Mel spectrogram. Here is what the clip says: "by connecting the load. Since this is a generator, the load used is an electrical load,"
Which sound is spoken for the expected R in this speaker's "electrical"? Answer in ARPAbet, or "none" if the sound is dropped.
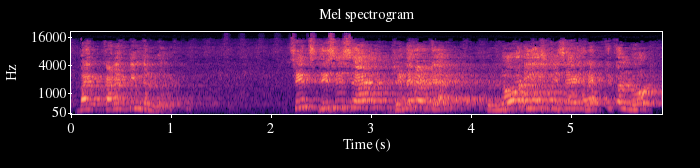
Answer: none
